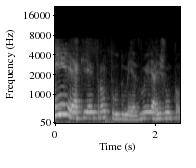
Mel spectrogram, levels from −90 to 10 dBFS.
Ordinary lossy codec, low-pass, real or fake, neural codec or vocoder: none; 7.2 kHz; real; none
